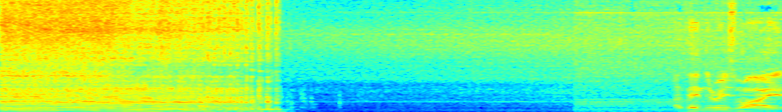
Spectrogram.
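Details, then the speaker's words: Wave Raider jet ski two-stroke with new spark plugs, started on starting fluid: screams at full throttle, then cuts out and falls silent instead of idling; runs wide open but won't idle, cause not confirmed. "i thought they told me that i could literally hold it full throttle and run but then it wouldn't like idle let me do that right quick we're gonna run it full throttle for a minute"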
